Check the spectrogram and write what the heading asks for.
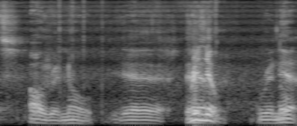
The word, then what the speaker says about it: Renault: Renault. Yeah, The Renault. T is silent.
